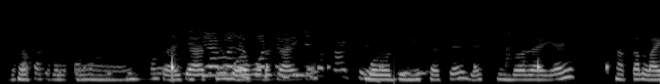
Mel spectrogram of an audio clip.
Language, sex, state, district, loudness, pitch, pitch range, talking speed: Bengali, female, West Bengal, Malda, -30 LUFS, 235 Hz, 220-255 Hz, 125 wpm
